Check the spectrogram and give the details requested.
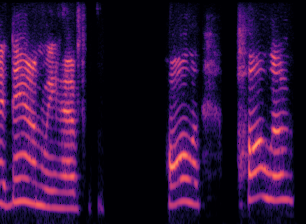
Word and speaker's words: Paula: Paula rhymes with koala in at 3.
